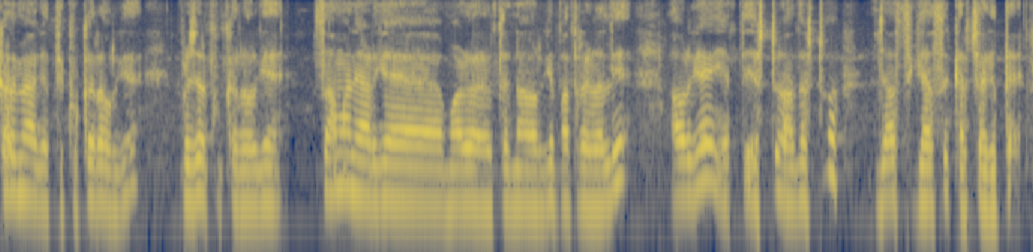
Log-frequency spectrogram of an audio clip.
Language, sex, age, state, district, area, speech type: Kannada, female, 60+, Karnataka, Bangalore Urban, rural, spontaneous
